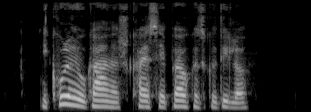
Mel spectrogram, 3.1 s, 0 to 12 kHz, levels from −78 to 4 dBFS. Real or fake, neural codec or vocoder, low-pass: real; none; 10.8 kHz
